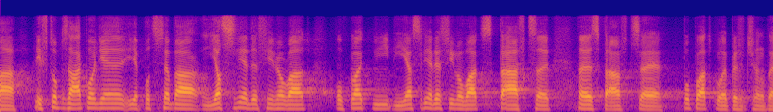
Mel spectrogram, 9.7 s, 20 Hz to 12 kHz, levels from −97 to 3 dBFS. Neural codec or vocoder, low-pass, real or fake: codec, 16 kHz, 0.5 kbps, FunCodec, trained on Chinese and English, 25 frames a second; 7.2 kHz; fake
